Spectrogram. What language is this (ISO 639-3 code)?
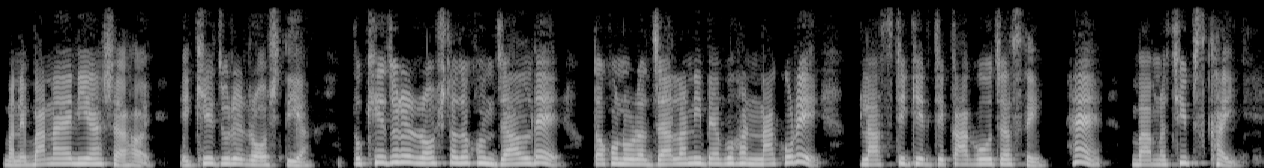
ben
